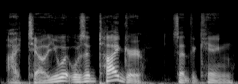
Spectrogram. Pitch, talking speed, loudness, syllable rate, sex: 100 Hz, 250 wpm, -19 LUFS, 5.5 syllables/s, male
